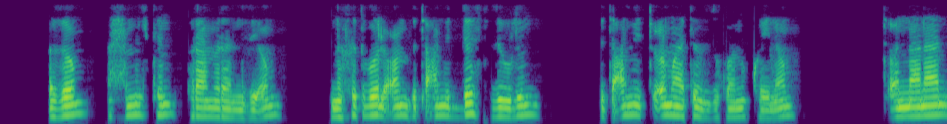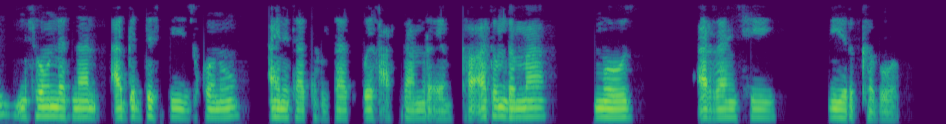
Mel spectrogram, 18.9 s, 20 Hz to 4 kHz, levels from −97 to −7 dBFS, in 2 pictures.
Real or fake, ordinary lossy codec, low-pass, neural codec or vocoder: real; AAC, 24 kbps; 3.6 kHz; none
